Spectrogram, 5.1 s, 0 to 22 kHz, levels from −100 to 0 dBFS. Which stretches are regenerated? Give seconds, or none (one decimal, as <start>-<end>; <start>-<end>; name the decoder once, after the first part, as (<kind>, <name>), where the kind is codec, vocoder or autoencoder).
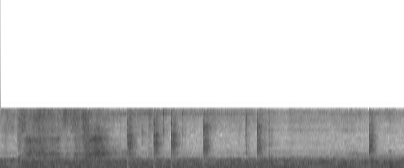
3.3-4.1 (autoencoder, DAC-VAE)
